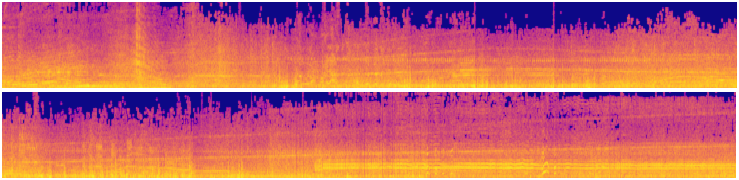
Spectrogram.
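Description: Wind rushes loudly past on a fast, open ride.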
